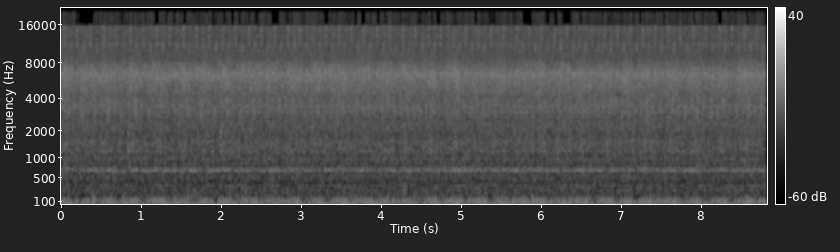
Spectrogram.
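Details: Tino engine misfiring at idle: uneven, lumpy idle with irregular stumbles breaking the beat of the low engine rumble.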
